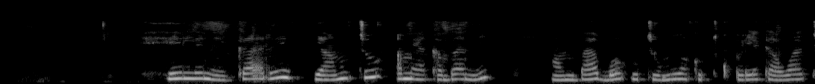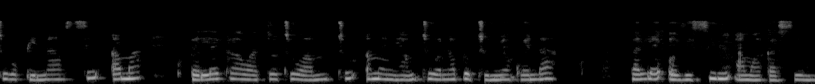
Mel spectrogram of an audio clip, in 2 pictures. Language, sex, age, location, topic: Swahili, female, 25-35, Nakuru, finance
